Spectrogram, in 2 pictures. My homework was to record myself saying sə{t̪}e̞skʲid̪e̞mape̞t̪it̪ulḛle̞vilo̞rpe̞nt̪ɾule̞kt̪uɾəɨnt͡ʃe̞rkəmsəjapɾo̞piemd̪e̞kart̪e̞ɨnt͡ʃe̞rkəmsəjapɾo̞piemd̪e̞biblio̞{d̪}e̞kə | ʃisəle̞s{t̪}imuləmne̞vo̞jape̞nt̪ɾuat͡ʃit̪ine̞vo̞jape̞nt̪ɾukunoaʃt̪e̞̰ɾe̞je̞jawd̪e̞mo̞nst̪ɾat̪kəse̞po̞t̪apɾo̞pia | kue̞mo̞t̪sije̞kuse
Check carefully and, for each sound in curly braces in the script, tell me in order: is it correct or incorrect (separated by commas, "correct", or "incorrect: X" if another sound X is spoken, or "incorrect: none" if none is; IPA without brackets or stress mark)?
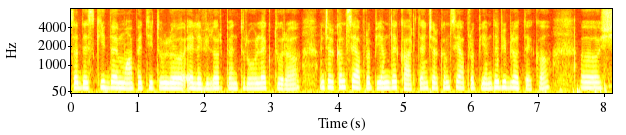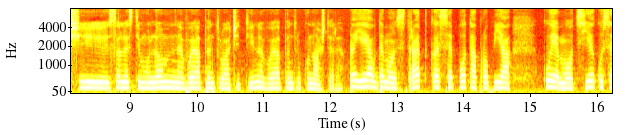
incorrect: d̪, incorrect: t̪, correct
